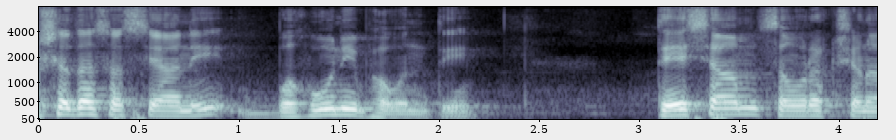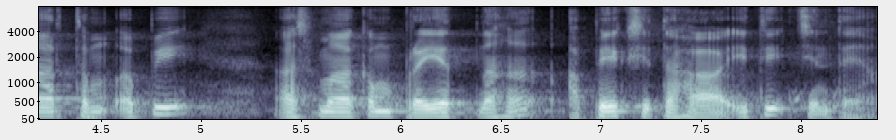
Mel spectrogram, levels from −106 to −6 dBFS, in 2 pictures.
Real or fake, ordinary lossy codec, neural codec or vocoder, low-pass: real; none; none; none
